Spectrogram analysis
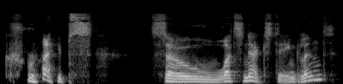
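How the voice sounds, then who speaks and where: A man's voice: medium pitch, sing-song, very slow, darkish tone, heavily acted. An actor playing a wry, skeptical man who narrates his own adventure in a radio play, with a dry storytelling manner. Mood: skeptical, curious.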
